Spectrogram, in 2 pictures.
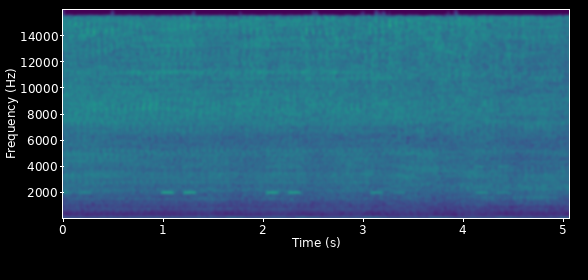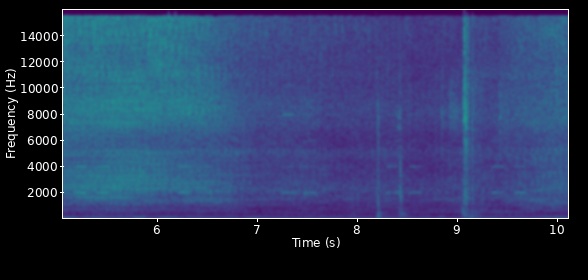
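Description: Tata Nano's small two-cylinder engine idling with a low rumble, while the instrument cluster gives short high beeps about once a second. The beeping is the warning that keeps sounding with the red overheating lamp. Near the end it gets quieter, with a couple of knocks.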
